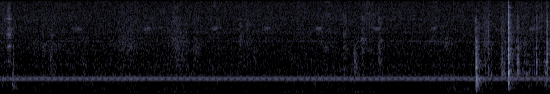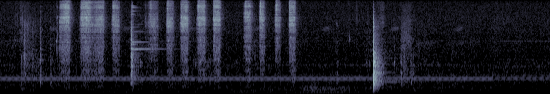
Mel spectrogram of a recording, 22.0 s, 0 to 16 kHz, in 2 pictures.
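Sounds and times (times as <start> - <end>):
faint steady tone: 12.0 - 22.0.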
